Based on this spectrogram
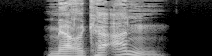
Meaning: inflection of anmerken: 1. first-person singular present 2. first/third-person singular subjunctive I 3. singular imperative
- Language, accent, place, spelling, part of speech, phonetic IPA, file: German, Germany, Berlin, merke an, verb, [ˌmɛʁkə ˈan], De-merke an.ogg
